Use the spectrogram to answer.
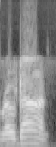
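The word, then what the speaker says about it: Rodón: Rodan, how do we get it perfect when you start for the Giants? You said it right the first time, Rodan, we got it, man.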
